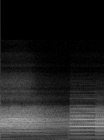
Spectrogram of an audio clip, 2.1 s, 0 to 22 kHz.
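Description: Overdriven Stingray played through a Fault V2 overdrive pedal with its High slider pushed up, giving a bright, cutting drive tone. One chord rings and fades, and a new chord is struck about one and a half seconds in.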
